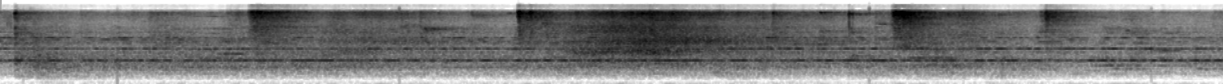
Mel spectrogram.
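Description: Festoon cable system in motion: a steady mechanical rolling run with a constant whine, like wheels on a track, and a hiss that swells and drops several times.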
